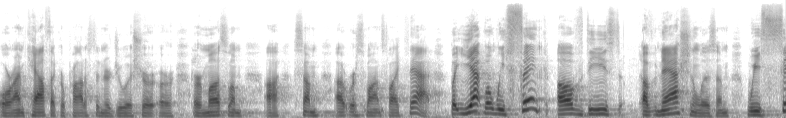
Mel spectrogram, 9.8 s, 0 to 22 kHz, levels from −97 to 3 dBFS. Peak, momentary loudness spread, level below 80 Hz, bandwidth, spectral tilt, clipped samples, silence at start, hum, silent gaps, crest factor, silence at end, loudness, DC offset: -8 dBFS; 11 LU; -56 dBFS; 17.5 kHz; -7 dB/octave; under 0.1%; 0 s; none; none; 20 dB; 0 s; -29 LUFS; under 0.1%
